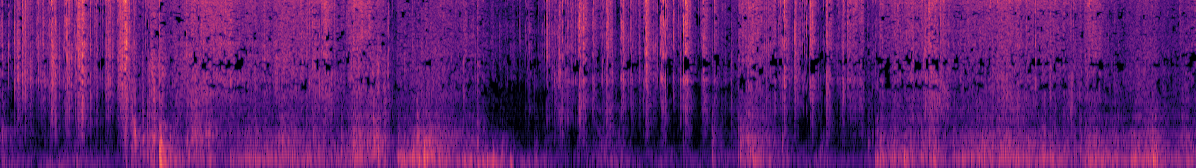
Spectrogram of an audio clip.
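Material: Soap.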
